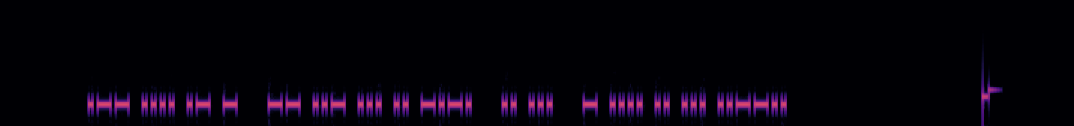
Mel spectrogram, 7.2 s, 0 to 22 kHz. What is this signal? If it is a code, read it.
Morse code, heard as a keyed tone, about 40 wpm, 700 Hz. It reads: WHAT MUSIC IS THIS?
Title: Sentences from Top 1000 Words - Review Part 1 - 40wpm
